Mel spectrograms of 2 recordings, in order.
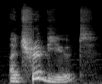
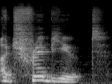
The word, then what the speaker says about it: attribute: buy the $500 Ari skin Riot released today a tribute pronounced with the accent on the first syllable is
